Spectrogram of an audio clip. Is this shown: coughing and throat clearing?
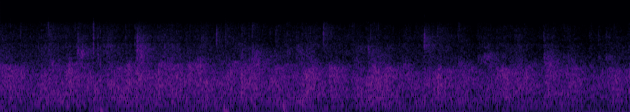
no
